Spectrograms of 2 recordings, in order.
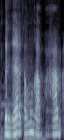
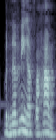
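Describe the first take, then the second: First: It sounds like a sincere, neutral checking question. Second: It sounds annoyed and incredulous, with changed intonation. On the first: The speaker genuinely wants to confirm the listener does not understand. "Yang pertama lebih kepada um, konfirmatif gitu, konfirmasi ya" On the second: The speaker cannot believe something so simple was not understood. "intonasinya juga berbeda ... kita bernada kayak kesal gitu"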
